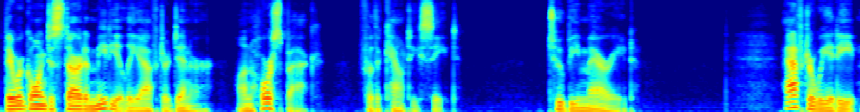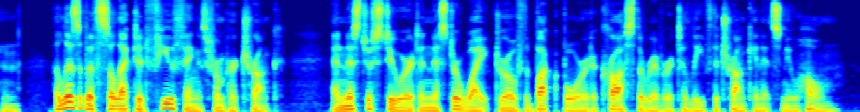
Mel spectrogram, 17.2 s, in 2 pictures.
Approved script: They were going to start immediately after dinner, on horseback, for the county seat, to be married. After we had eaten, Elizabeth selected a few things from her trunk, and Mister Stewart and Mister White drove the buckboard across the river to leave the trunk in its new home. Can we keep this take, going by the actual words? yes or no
no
